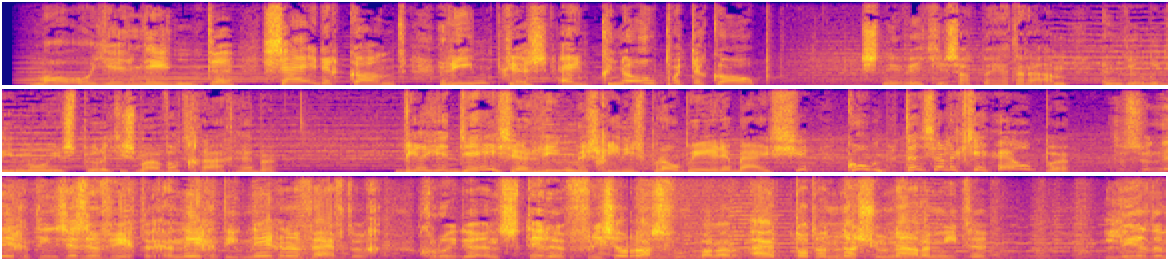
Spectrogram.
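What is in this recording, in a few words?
Dutch, male, character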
